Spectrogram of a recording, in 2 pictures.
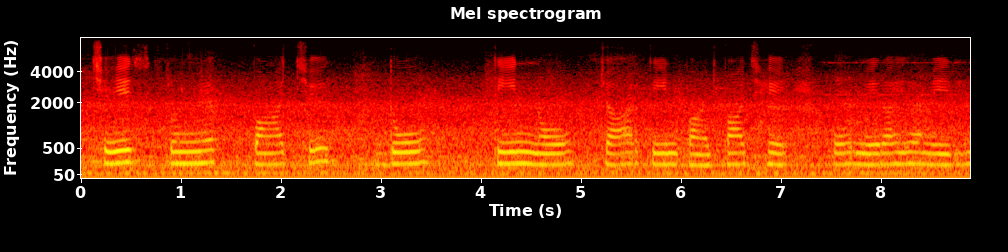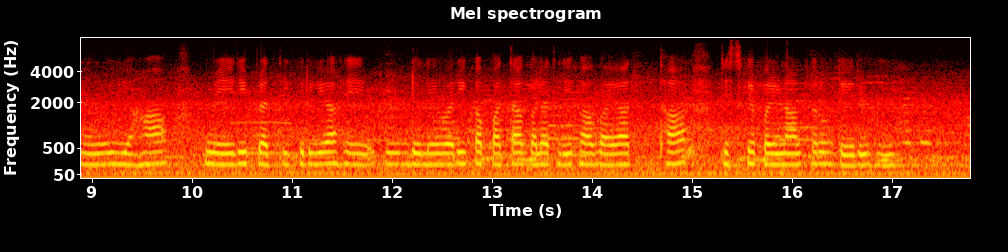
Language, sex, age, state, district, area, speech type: Hindi, female, 18-30, Madhya Pradesh, Harda, urban, read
